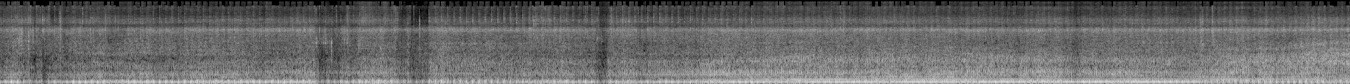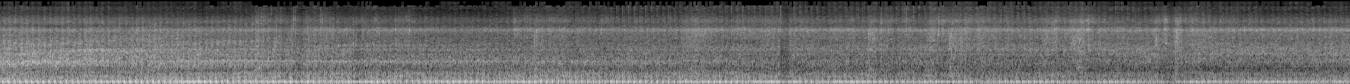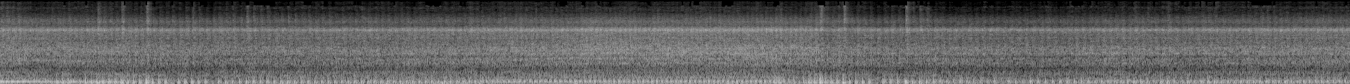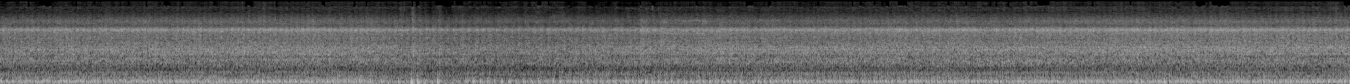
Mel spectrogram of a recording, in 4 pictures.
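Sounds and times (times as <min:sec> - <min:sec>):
tractor engine running: 0:00.0 - 0:54.0.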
